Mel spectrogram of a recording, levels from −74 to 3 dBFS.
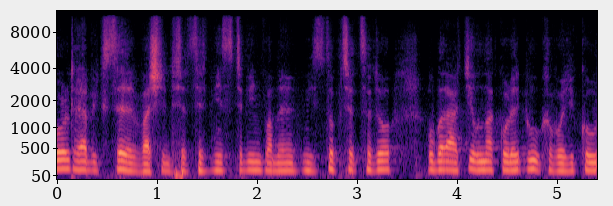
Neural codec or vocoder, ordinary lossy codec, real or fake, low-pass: codec, 16 kHz in and 24 kHz out, 0.6 kbps, FocalCodec, streaming, 4096 codes; MP3, 64 kbps; fake; 10.8 kHz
